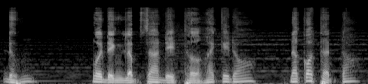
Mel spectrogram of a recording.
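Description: A man's voice: on the low side, lively intonation, moderate pace, darkish tone, soft background music. A man voicing a half-mad old village woman who cries out in alarm, in an audiobook. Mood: insistent. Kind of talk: audiobook character voice.

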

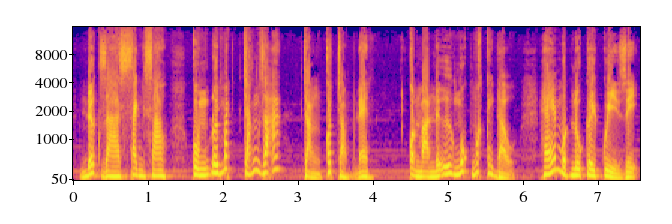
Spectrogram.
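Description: A man narrating a ghost story in a suspenseful, expressive way. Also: medium pitch, dry recording.

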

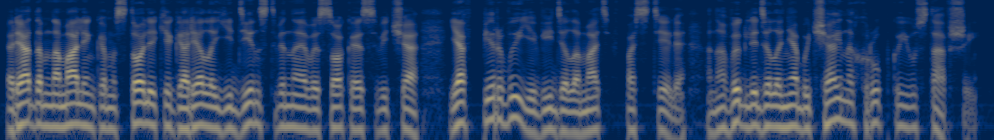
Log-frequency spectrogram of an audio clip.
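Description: Clear-voiced male audiobook narrator. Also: on the low side, normal speed, few pauses, no room sound, clean studio sound. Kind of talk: scripted narration.

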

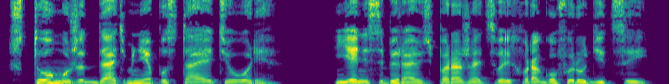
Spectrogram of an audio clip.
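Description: A woman narrating a fantasy audiobook in a low, mellow voice. She reads in a steady, wry storytelling manner, with a relaxed and warm tone throughout. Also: normal speed. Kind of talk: first-person fantasy novel reading.

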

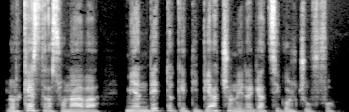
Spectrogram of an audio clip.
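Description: A man reading a first-person novel aloud as an audiobook, telling it in a wry, expressive way that keeps dropping to a flat, quiet tone. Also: medium pitch, fast talker, breathy edge. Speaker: audiobook reader. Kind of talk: first-person literary narration.

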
